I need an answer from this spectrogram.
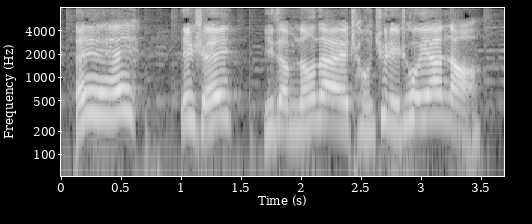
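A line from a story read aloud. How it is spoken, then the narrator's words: Old guard shouting. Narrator (Chinese): 看门的保安大爷对着我喊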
